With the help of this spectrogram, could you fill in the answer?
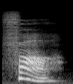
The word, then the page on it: far: British English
